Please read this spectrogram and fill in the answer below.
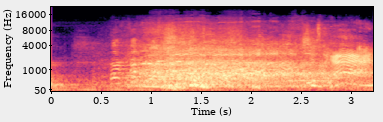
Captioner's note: audience laughing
